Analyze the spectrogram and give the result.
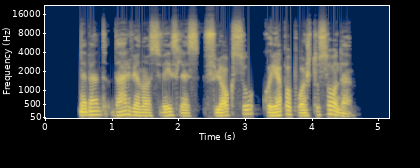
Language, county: Lithuanian, Kaunas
